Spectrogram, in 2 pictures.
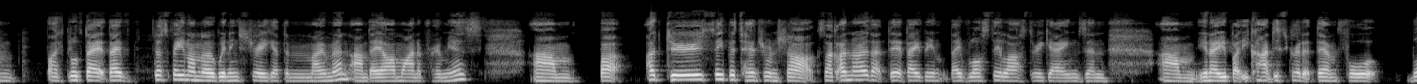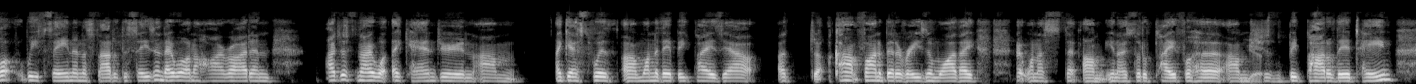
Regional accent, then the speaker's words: Australia; born there; but I was born here in Australia

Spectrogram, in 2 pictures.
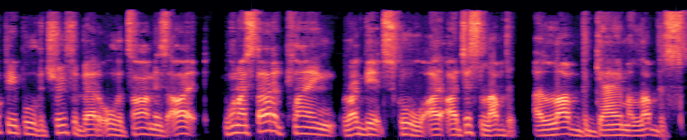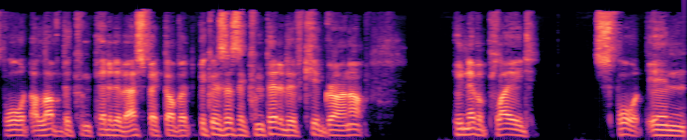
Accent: Port Moresby, Central Province, Papua New Guinea; So I'm from Central Province. I was born in Port Moresby, Papua New Guinea, to my parents, Elizabeth and Kilroy.

